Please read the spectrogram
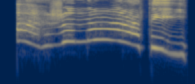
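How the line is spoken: Group shouting. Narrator (Ukrainian): закричали

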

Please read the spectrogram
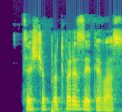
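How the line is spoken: Calm. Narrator (Ukrainian): спокійно сказав він

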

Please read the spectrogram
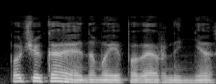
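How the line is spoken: Calm. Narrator (Ukrainian): спокійно мовив Страшило

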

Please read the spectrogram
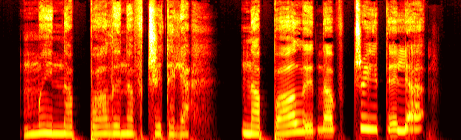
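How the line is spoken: Horrified moan. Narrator (Ukrainian): простогнала Герміона, нажахано

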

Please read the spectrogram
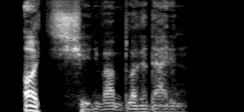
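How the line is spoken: Muttering. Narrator (Russian): пробормотал мистер Вальдер

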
